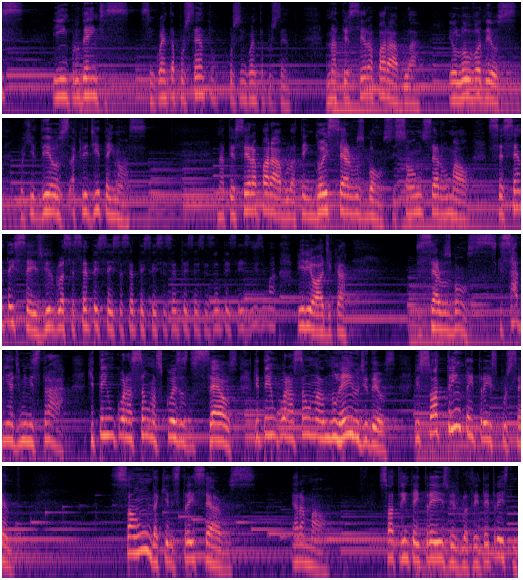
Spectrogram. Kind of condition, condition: setting, large echoing room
